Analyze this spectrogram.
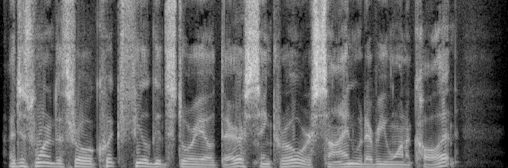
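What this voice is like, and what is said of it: Put-on Canadian hoser accent. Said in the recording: “said hoser style, my Canadian friend ... Can I do it in my hoser accent?”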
